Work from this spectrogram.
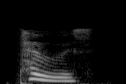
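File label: "pose", English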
